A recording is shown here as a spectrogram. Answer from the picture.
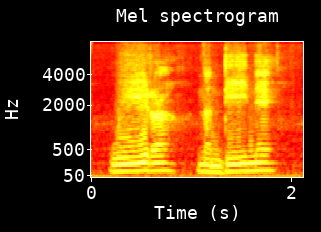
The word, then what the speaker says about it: Wira Nandine: Rồi, tinh tấn hỷ Phật thì chúng ta phát âm là Wira Nandine, Wira Nandine, Wira Nandine, Wira Nandine. Chữ Y có dấu gạch ngang, chúng ta đọc là hai nhịp.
